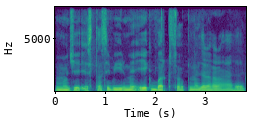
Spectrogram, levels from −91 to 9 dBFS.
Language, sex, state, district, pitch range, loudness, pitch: Hindi, male, Uttar Pradesh, Lalitpur, 110-120 Hz, -17 LUFS, 115 Hz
